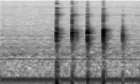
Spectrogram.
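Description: Five quick, hard taps about a second in, over a steady low hum.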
